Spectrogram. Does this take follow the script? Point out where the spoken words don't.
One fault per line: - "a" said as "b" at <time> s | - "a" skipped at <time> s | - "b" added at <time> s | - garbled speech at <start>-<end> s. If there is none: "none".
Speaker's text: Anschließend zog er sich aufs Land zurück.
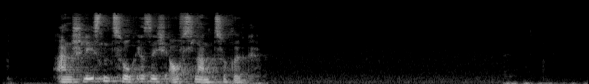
none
